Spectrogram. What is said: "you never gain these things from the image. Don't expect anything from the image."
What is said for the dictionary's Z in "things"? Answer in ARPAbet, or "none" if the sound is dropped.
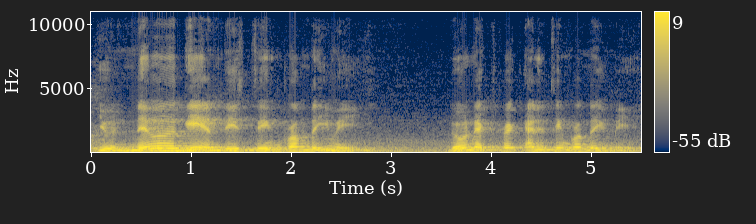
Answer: none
